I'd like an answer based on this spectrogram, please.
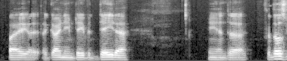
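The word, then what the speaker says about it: Deida: a guy named david data and uh for those of you who haven't heard of david his name is spelled d-e-i-d-a but it's pronounced data and what i learned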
